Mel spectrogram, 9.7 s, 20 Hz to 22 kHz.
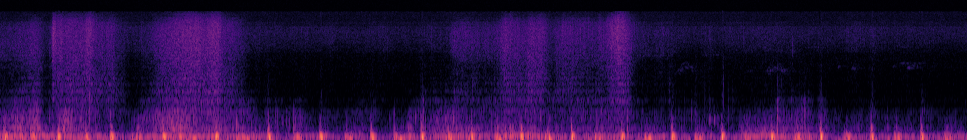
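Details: Female heartbeat recorded outdoors in the woods while smoking: regular muffled beats, fairly fast at about 120 a minute, with rumbling and faint rustling, some stomach noises; normal heartbeat.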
